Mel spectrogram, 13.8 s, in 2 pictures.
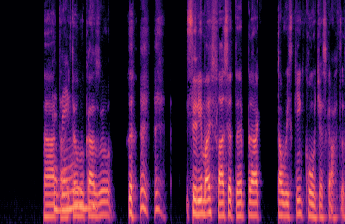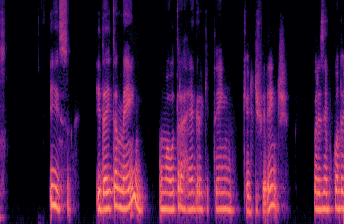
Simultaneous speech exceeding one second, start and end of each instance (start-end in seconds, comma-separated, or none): none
